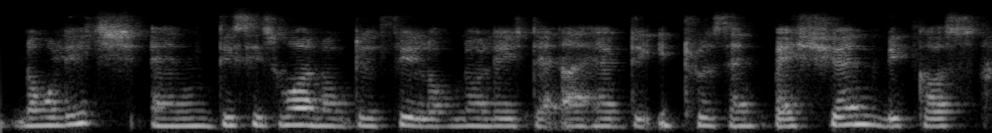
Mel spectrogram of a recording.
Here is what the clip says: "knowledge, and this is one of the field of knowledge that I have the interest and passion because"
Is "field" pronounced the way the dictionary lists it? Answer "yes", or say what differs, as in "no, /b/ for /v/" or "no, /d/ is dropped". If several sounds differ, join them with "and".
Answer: no, /d/ is dropped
